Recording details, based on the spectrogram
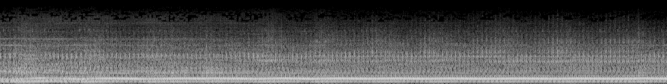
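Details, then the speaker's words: Detroit Diesel three-cylinder on a dragline crane abandoned 20+ years, just started after draining water from the fuel filter: even, steady diesel beat with a firm low tone and no misfire or knock; all three cylinders firing, normal idle. "he sounds good he sounds real good [Music] uh to me it sounds good i don't know oh yeah it doesn't sound bad at all it's hitting on all three"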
